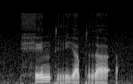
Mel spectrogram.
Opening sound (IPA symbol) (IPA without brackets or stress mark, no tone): h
